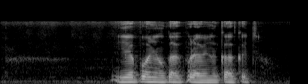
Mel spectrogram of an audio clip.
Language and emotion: Russian, neutral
